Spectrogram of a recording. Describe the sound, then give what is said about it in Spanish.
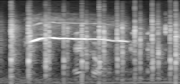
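A short burst of brisk applause on La Chanfaina, with a high whistle-like tone riding over the first half, thinning out into a few scattered, separate claps at the end. “¡Aplausos!”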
